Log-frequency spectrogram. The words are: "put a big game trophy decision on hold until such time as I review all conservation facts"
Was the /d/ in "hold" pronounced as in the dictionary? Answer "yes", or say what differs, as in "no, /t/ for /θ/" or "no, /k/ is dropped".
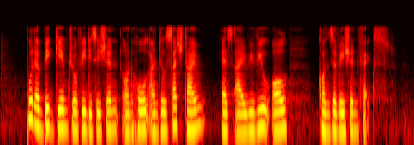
no, /d/ is dropped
